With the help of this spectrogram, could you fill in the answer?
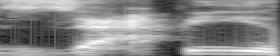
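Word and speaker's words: Zappe: The owner said that they really liked, is it Zappy? Is that how you pronounce his name?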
